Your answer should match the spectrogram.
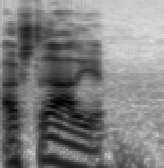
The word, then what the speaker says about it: Australië: It's also pronounced differently. We say Australië.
